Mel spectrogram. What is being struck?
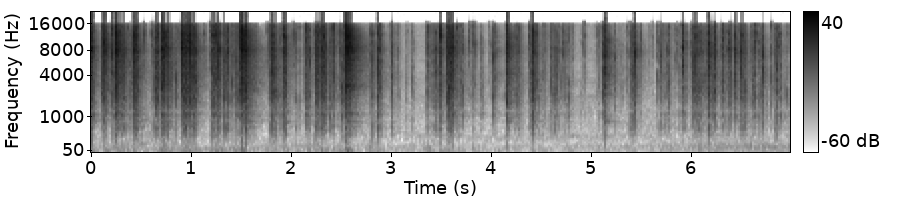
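Plastic 3x3 puzzle cube.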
